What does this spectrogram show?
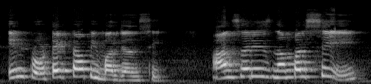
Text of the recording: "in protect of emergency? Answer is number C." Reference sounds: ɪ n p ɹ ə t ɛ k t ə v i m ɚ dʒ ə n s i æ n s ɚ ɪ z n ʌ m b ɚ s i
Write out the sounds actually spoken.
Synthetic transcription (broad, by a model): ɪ n p ɹ ə t ɛ k t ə p i m ɚ dʒ ə n s i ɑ n s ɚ ɪ z n ʌ m b ɚ s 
